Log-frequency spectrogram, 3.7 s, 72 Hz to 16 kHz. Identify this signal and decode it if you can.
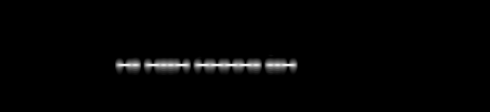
Morse code, heard as a keyed tone, about 44 wpm, 700 Hz. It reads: NX9U
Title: USA Call Signs - 4 Characters - Repeated 3x - 45wpm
